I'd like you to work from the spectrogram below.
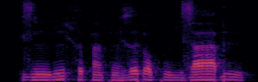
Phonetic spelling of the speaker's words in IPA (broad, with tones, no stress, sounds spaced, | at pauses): z ĩ˨ j ĩ˦ h ə˧ p ã˨ kʷ ɛ̃˨ ɣ ə˦ ɗ ɔ˨˦ kʷ iː˨ z aː˦ ɓ ɨ˦˨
